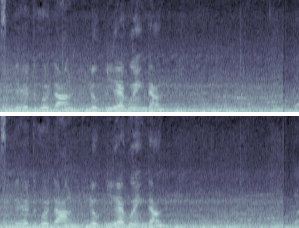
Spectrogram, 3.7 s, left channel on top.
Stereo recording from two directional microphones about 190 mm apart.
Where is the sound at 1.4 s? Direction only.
35° right (ahead or behind).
